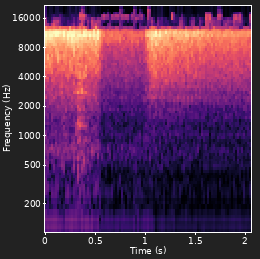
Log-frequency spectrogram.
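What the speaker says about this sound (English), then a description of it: "now I'm going to add in my seasoning and mix it all together and allow the onions to get translucent" Vegetables and onions sauté in a hot pan as seasoning is mixed in for Jamaican home cooking: a steady close hiss of sizzling with a brief stirring shift in the middle, no voices.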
